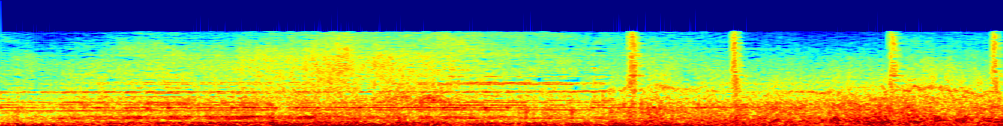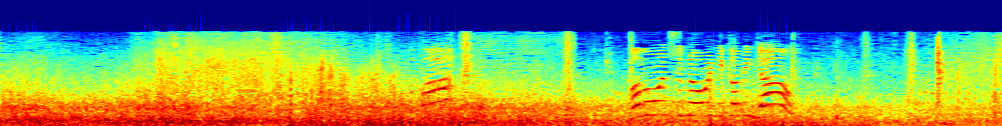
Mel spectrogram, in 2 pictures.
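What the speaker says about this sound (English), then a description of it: "A series of booms could be heard hundreds of miles away." Krakatau volcanic eruption booms rolling like heavy thunder amid gusting wind, a dense continuous roar with scattered sharper cracks and some voices toward the end.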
